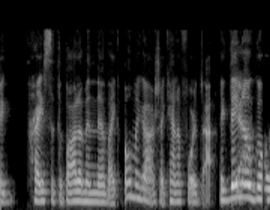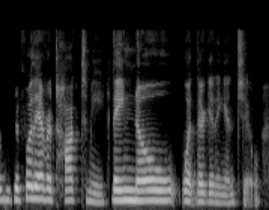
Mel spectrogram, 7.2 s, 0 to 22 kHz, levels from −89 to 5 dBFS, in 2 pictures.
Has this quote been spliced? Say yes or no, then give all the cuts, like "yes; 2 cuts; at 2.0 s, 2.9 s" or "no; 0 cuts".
yes; 2 cuts; at 2.8 s, 5.0 s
